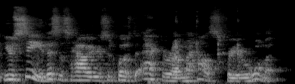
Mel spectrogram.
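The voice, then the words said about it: 1950s documentary narrator, Transatlantic accent. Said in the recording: “with a narration that is like 1950s style documentary narration ... Transatlantic accent”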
